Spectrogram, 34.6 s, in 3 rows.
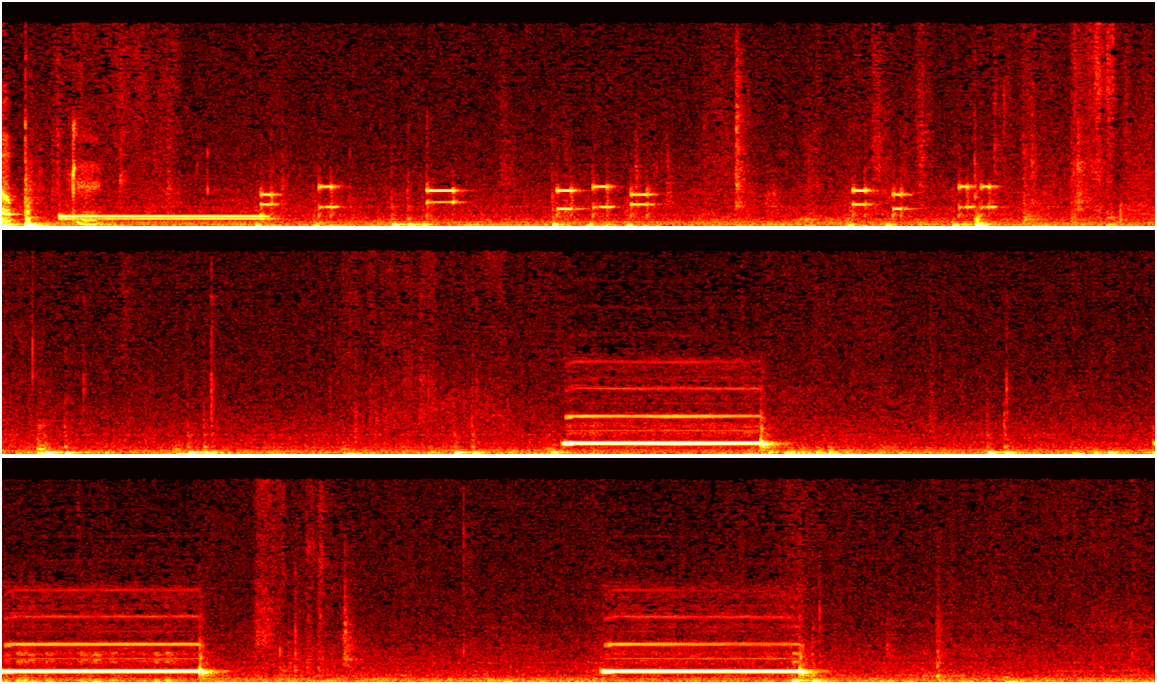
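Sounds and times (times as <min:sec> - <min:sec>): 
long steady telephone ringing tones on the line: 0:00.6 - 0:03.5, 0:04.3 - 0:04.7, 0:05.5 - 0:06.6, 0:17.2 - 0:19.3, 0:23.1 - 0:25.2, 0:29.0 - 0:31.2
touch-tone keypad beeps as a telephone call is dialed: 0:00.6 - 0:03.5, 0:04.3 - 0:04.7, 0:05.6 - 0:06.6, 0:08.5 - 0:10.0.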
